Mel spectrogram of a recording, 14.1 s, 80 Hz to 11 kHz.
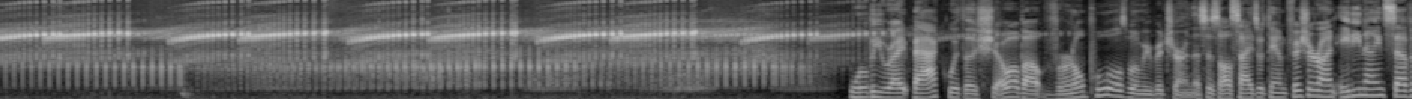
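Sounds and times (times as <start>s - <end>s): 
western chorus frog calling in trilling bursts: 0.0s - 10.0s
speech: 8.5s - 14.1s.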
